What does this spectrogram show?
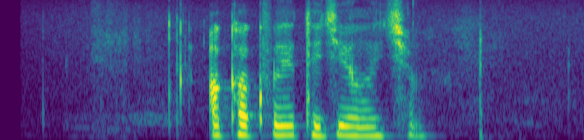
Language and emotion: Russian, neutral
